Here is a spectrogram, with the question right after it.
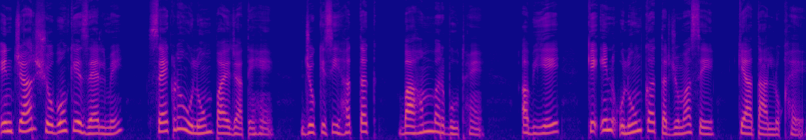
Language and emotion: Urdu, neutral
